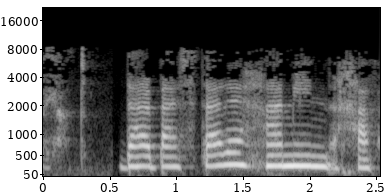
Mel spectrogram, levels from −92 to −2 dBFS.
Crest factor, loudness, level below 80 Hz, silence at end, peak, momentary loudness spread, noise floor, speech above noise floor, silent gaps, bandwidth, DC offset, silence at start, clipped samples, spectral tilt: 12 dB; -18 LUFS; -54 dBFS; 0.05 s; -8 dBFS; 17 LU; -38 dBFS; 20 dB; none; 8.4 kHz; under 0.1%; 0 s; under 0.1%; -5 dB/octave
